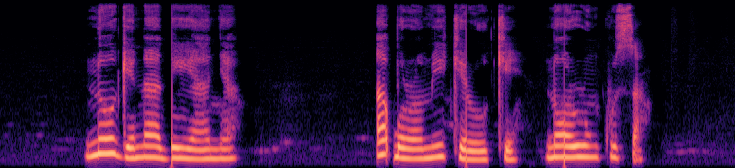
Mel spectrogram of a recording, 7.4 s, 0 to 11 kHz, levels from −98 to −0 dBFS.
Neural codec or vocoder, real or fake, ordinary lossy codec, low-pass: none; real; none; 9.9 kHz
